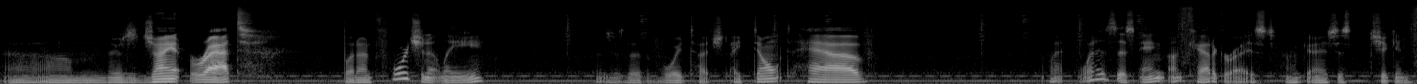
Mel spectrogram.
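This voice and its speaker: A man's voice: lowish voice, lively intonation, slow pace, vocal fry, long pauses, fairly bright tone, a little hiss or hum. A man casually talking through building a game scenario, thinking aloud with enthusiastic, rambling asides. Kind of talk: casual gameplay commentary.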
